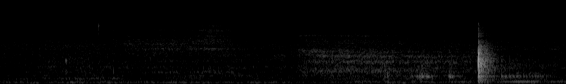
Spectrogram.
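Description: Handling of a small metal watercolour paint tube: faint rustling and light ticks, then a single sharp click near the end as the tube is put down among the other tubes.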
